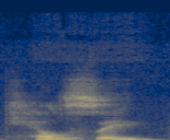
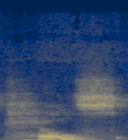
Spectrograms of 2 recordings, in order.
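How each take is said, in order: First: The name ends with an 'ee' sound. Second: The name ends with an 's' sound. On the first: The speaker calls it wrong. "everybody pronounces his name Kelsey" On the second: The speaker calls it right. "it's Kels"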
